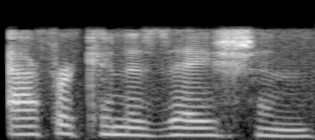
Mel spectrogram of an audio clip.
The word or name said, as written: Africanization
